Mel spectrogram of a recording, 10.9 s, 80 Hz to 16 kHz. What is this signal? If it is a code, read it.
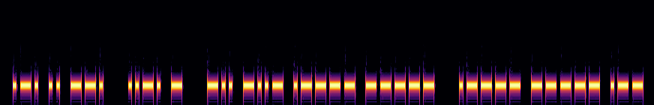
Morse code, heard as a keyed tone, about 20 wpm, 700 Hz. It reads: RIG FT DX10 10W
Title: Practice QSO - Exchange 2 - Info - 20wpm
